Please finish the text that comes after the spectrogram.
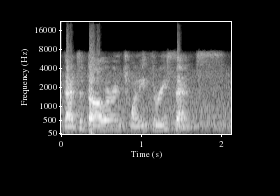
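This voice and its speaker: A man's voice: a little high, normal speed, voice pushed up, lightly acted. A man voicing an easygoing neighbourhood grocer in a storybook read-aloud, plain and matter-of-fact. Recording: muffled lo-fi, distant mic, loud hiss.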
